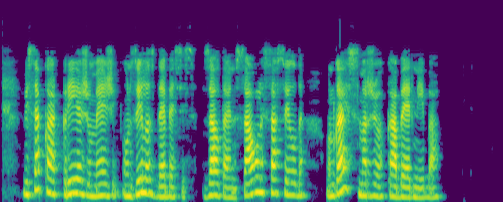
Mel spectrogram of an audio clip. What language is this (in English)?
Latvian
